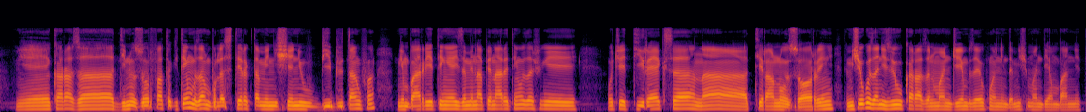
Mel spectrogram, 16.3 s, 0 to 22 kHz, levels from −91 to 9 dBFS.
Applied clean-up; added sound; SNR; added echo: none; none; none; none.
